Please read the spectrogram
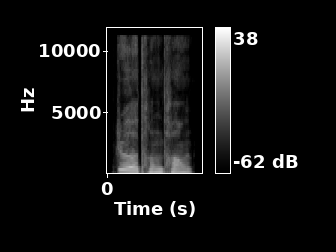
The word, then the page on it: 热腾腾: rè téng téng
